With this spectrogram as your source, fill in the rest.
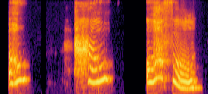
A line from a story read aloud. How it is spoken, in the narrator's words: The fairy godmother gasped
